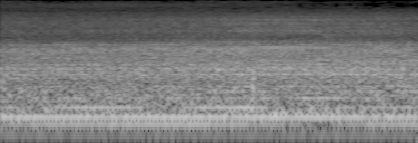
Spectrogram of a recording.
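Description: Steady background noise: a low hum under an even hiss, holding level throughout, with no speech.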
